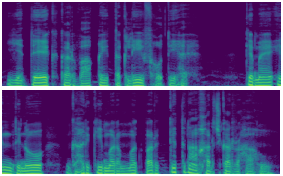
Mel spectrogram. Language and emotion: Urdu, sad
